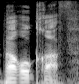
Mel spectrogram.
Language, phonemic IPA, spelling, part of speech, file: French, /ba.ʁɔ.ɡʁaf/, barographe, noun, Fr-barographe.ogg
- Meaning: barograph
